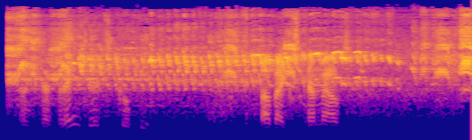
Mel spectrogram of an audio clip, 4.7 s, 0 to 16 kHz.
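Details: Swinhoe's striped squirrel at Lama Monastery, Wolong, China, recorded 10-5-2018: a rapid, high, pulsed chattering trill of short notes about four per second, with scattered sharp chirps and some faint background noise.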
